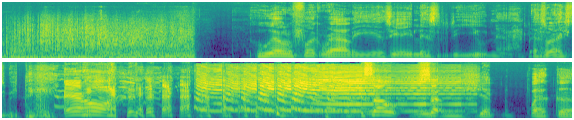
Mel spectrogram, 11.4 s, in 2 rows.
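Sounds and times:
bomb explosion sound effect: 0:00.0 - 0:02.0
speech: 0:02.6 - 0:11.3
laughter: 0:06.0 - 0:10.0.

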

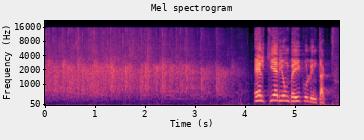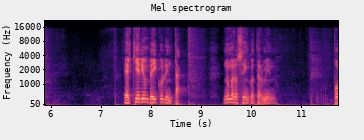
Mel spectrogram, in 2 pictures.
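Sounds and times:
audience clapping: 0:00.0 - 0:04.1
speech: 0:04.2 - 0:05.8, 0:07.4 - 0:08.7, 0:09.4 - 0:10.6.

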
